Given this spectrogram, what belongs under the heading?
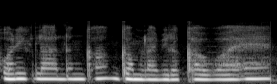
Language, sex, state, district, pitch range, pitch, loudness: Hindi, female, Uttar Pradesh, Saharanpur, 230-255 Hz, 245 Hz, -12 LUFS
